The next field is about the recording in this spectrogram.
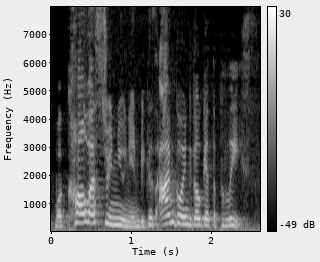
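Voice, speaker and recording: A woman's voice: on the high side, expressive, fast talker, a bit bright, a little hiss or hum. An actress playing a plucky young American woman, earnest and defiant with dry sarcasm, in an audio drama. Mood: defiant, wry.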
